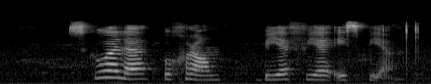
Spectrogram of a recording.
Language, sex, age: Afrikaans, female, 19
